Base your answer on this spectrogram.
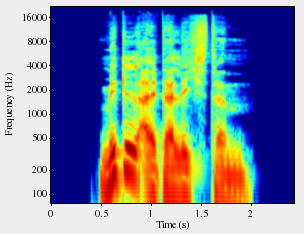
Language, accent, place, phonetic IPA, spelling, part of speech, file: German, Germany, Berlin, [ˈmɪtl̩ˌʔaltɐlɪçstəm], mittelalterlichstem, adjective, De-mittelalterlichstem.ogg
- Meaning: strong dative masculine/neuter singular superlative degree of mittelalterlich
